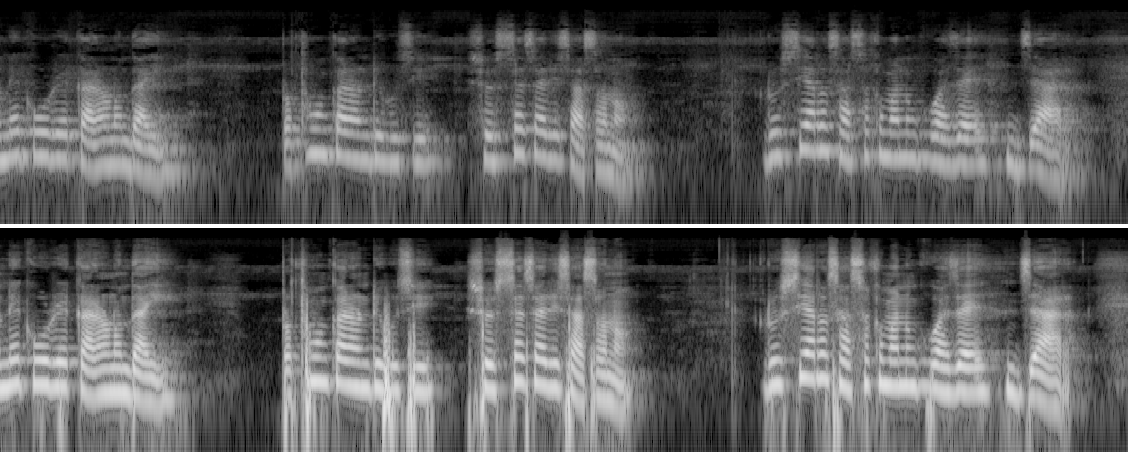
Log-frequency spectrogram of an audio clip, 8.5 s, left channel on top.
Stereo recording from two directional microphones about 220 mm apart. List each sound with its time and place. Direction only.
0.0 s speech: 55° right (ahead or behind)
5.7 s speech: 45° right (ahead or behind)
